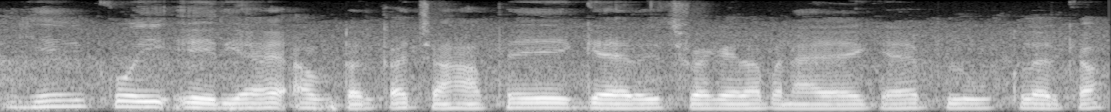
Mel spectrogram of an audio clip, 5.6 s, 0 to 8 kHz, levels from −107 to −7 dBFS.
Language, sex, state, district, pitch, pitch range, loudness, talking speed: Hindi, male, Madhya Pradesh, Katni, 115 Hz, 115-125 Hz, -15 LUFS, 175 wpm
